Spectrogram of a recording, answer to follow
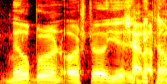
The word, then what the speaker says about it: Melbourne: Male-born, like males. No, Melbourne, right? Am I saying it right? I don't know. It's like Mel Gibson, but just Melbourne.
